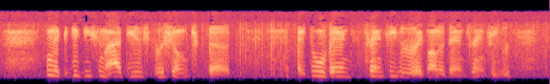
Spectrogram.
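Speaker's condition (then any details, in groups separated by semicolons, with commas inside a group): Speech impediment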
